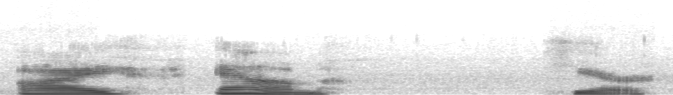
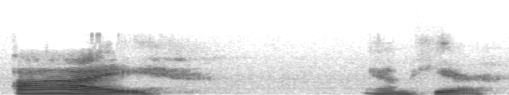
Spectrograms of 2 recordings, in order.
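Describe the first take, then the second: First: The word am carries the emphasis. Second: The word I carries the emphasis.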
